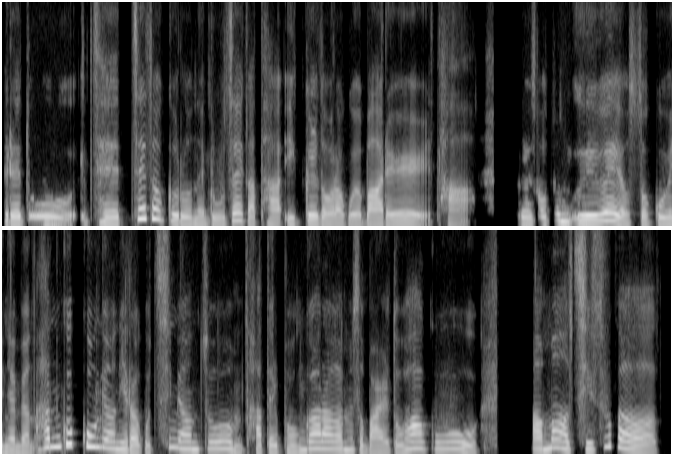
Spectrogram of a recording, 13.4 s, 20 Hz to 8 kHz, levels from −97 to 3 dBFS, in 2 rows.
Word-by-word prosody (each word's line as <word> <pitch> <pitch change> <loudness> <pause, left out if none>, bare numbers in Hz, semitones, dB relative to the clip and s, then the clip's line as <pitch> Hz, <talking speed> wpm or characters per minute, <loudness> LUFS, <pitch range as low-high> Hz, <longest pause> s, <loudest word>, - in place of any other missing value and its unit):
그래도 205 -4 +1 0.2
대체적으로는 210 - 0
로제가 185 +4 -1
다 170 -1 -3
이끌더라고요 180 -5 -1
말을 165 +1 +1
다. - - -7 0.4
그래서 205 -1 -3
좀 230 -2 +3
의외였었고 220 -5 +3
왜냐면 190 0 -1
한국 345 - +1
공연이라고 250 - +1
치면 255 -3 -1
좀 250 -5 -1
다들 190 -1 -3
번갈아 230 +8 +1
가면서 220 -3 -1
말도 175 +2 -2
하고 245 -5 0 0.5
아마 250 +3 +3
지수가 225 - 0
215 Hz, 275 characters per minute, -22 LUFS, 190-250 Hz, 0.5 s, 좀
